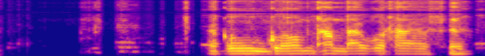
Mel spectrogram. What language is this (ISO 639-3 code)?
asm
